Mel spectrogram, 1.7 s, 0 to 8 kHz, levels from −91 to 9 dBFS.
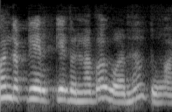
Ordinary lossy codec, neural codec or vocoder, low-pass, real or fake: none; codec, 44.1 kHz, 2.6 kbps, DAC; 7.2 kHz; fake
